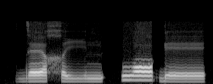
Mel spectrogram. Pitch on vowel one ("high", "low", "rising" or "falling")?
low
